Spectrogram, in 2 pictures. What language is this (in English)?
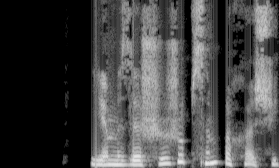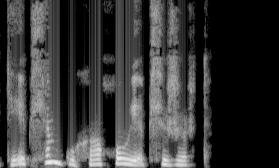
Kabardian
